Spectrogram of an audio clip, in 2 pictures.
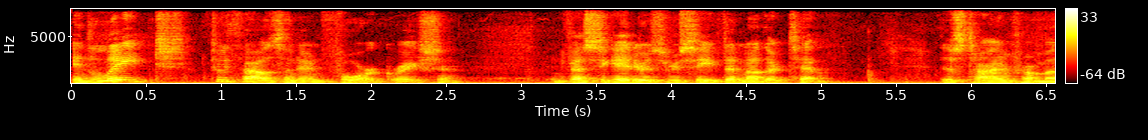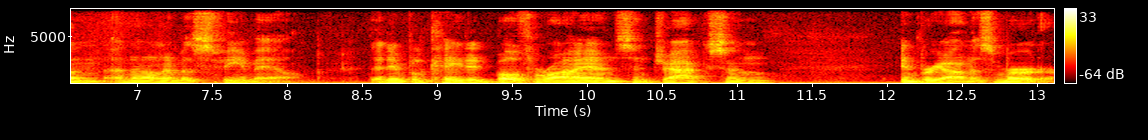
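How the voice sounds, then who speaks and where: A man talks at a fairly slow pace and a medium pitch, with ordinary pitch variation. He has a normal speaking voice. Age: 60s. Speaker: podcast co-host, martial arts instructor. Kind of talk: casual chat, reading case notes.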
